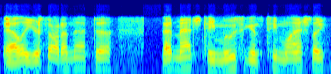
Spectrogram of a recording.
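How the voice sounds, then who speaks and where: A man's voice: medium pitch, steady tone, brisk, no echo. A man casually putting interview questions to guests on a conference call. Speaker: moderator asking questions. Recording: tinny dry phone line.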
